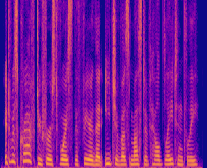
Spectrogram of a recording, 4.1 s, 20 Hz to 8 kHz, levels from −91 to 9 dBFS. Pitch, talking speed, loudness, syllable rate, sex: 220 Hz, 230 wpm, -18 LUFS, 5.0 syllables/s, female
